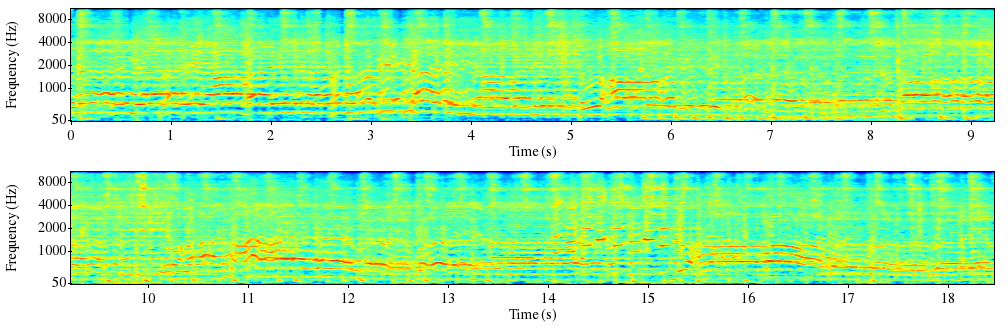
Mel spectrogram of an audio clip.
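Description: Varkari devotional kirtan music: a young male voice sings long melodic lines that slide up and down in pitch, accompanied by small hand cymbals (tal) and a steady drum rhythm.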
